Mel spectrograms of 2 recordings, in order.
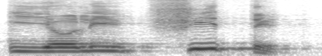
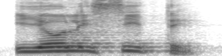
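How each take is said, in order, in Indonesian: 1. Konsonan tengah dibaca F. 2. Konsonan tengah dibaca S. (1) "Ini jangan dibaca Iolifite" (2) "Nah ini"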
